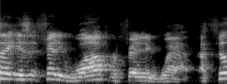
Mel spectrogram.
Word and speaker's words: Fetty Wap: Fetty Wap. But it's spelled WAP though.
